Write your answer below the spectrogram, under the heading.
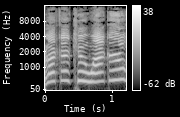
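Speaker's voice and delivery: put-on very high, loud young schoolkid voice. Retelling a fifth-grade reaction to the news: imitating own fifth-grade self. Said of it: "I don't know why I sound like that".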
